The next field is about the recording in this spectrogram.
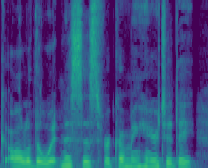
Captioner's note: speaking French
